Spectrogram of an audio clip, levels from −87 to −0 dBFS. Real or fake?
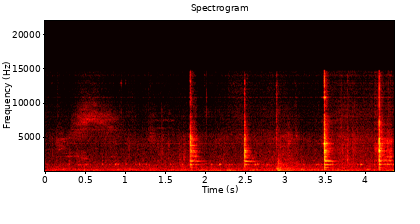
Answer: fake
